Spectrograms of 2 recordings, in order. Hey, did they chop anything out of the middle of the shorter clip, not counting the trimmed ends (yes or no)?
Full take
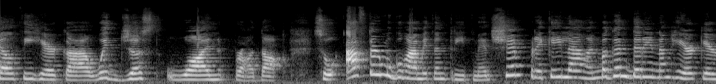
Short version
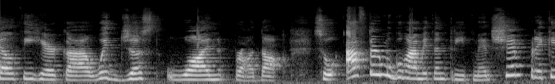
no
